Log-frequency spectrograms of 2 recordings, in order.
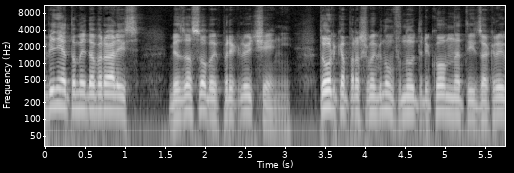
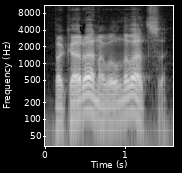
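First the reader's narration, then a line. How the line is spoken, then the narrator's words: Quiet reply. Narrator (Russian): так же тихо отозвался я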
